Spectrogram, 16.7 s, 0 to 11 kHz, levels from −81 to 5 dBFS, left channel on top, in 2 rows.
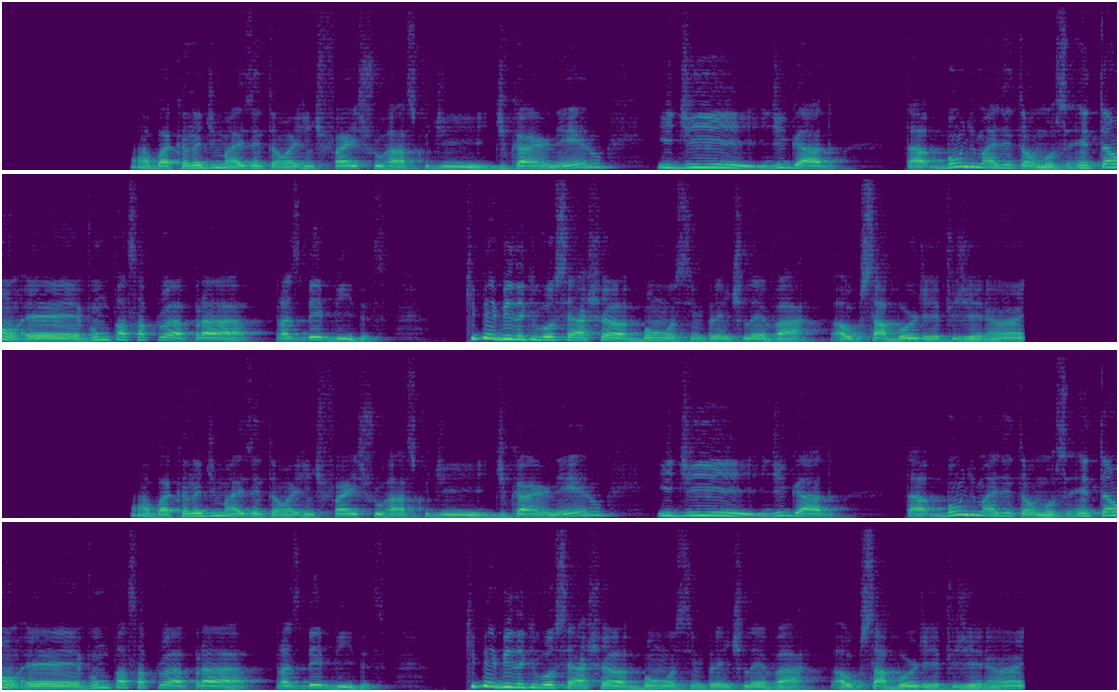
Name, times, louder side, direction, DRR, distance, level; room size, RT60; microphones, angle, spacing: voice 1, 1.0-4.6 4.9-6.3 6.8-11.2 11.8-16.0, equal, 10° left, 1.7 m, -25 dB
head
